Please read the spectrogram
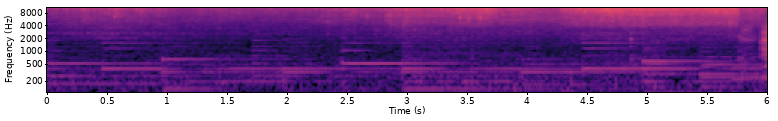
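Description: Small sweet potato tikkis sizzling as they go into hot oil in a shallow frying pan, the sizzle growing stronger as more are added. Soft background music plays underneath.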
